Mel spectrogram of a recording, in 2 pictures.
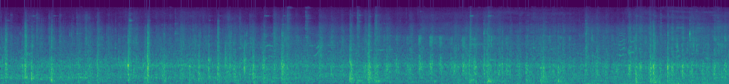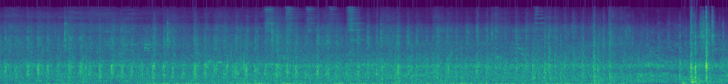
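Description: Two-foot narrow-gauge passenger train running along the line, heard from a coach: a steady rumble of wheels on rail with a dense run of clicks, and a few louder knocks near the end.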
